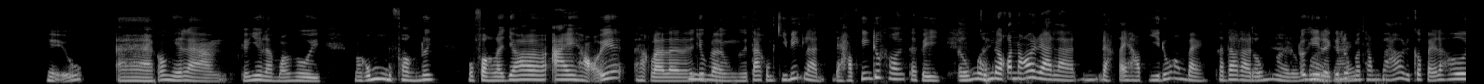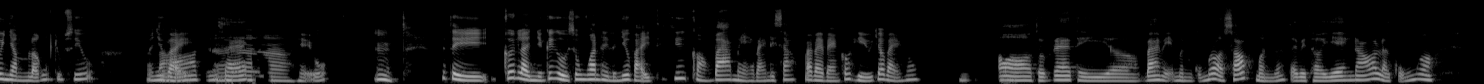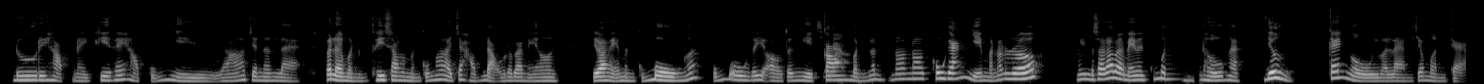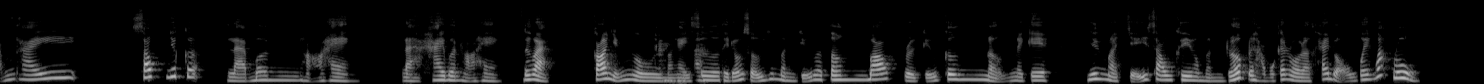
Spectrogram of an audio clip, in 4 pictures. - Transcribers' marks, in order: tapping; other background noise
- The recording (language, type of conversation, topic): Vietnamese, podcast, Bạn đã phục hồi như thế nào sau một thất bại lớn?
